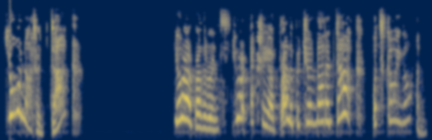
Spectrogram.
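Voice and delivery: high, bright sibling ducks puzzled; high-pitched little ducks, confused; duckling siblings. Acted. Siblings voiced in story.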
